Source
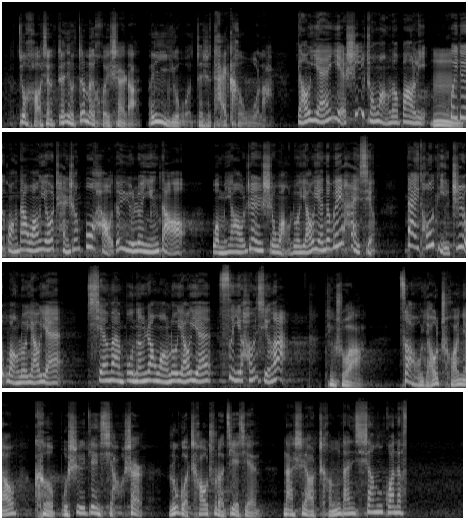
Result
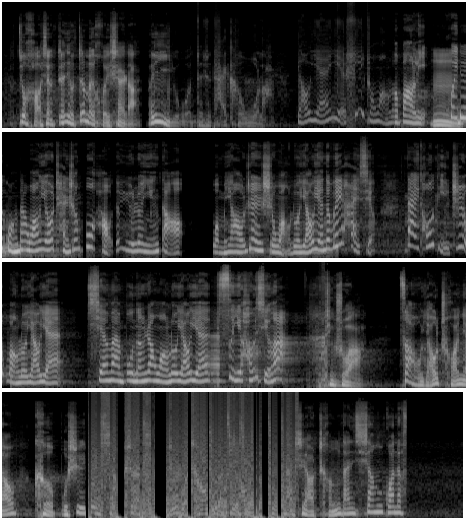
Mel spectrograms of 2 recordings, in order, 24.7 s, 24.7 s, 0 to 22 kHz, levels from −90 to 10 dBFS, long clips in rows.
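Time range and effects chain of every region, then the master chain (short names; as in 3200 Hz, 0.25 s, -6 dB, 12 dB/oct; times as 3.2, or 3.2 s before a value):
2.23–5.23 median filter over 9 samples + compressor 4:1, threshold -45 dBFS + bell 12000 Hz +5.5 dB 0.27 oct
6.07–6.55 LPF 2100 Hz 6 dB/oct + compressor 4:1, threshold -35 dBFS + small resonant body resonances 220/370 Hz, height 17 dB, ringing for 25 ms
7.25–9.13 high shelf 8600 Hz +7.5 dB + upward expander 2.5:1, over -44 dBFS
10.65–12.48 HPF 900 Hz 6 dB/oct + high shelf 3600 Hz -6.5 dB + upward compressor, threshold -40 dBFS
14.99–17.02 high shelf 5200 Hz +5.5 dB + de-hum 94.07 Hz, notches 21 + backwards sustainer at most 100 dB/s
19.66–22.5 HPF 360 Hz 6 dB/oct + echo 0.544 s -8 dB + Schmitt trigger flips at -36.5 dBFS
whole clip: dry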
